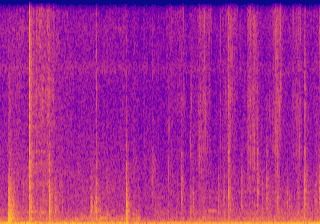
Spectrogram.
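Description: A few sharp clicks and taps of a ceramic bowl against a plate in the first two seconds, then fingers mixing rice with curry on the plate, over a steady low rumble.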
